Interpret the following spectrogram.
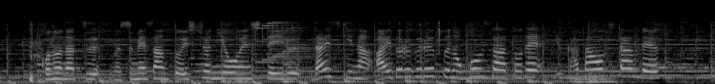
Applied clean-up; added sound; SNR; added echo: none; none; none; none.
